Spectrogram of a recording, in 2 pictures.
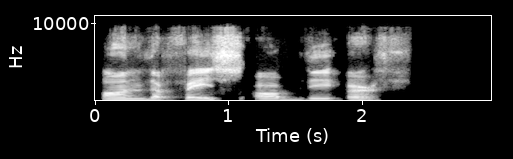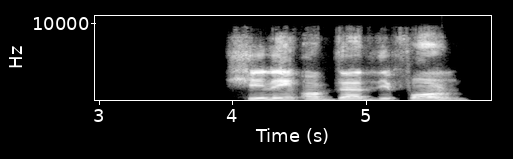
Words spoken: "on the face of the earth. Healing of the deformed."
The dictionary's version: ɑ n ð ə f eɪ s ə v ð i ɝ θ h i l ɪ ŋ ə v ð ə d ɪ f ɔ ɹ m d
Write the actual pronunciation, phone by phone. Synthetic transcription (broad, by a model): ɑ n ð ə f eɪ s ə v ð i ɝ θ h i l ɪ ŋ ə v ð ə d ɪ f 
